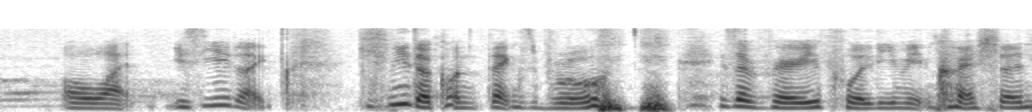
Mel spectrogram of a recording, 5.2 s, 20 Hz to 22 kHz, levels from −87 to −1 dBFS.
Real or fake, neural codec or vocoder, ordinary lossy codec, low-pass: fake; codec, 16 kHz, 8 kbps, FreqCodec, smaller model; none; none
